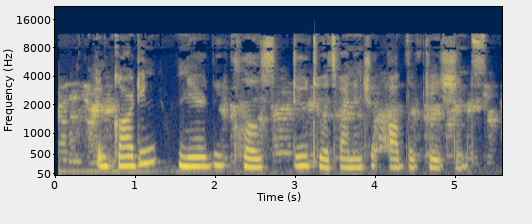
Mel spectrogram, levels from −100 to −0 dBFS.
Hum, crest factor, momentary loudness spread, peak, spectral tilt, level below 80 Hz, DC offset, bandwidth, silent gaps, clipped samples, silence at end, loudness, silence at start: none; 14 dB; 8 LU; 0 dBFS; -3.5 dB/octave; -50 dBFS; under 0.1%; 11.5 kHz; none; under 0.1%; 0.1 s; -14 LUFS; 0.05 s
